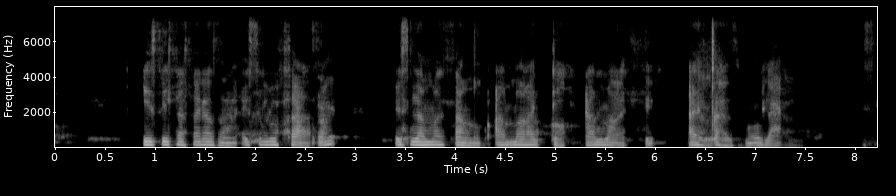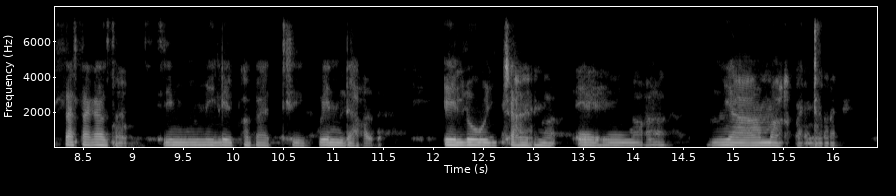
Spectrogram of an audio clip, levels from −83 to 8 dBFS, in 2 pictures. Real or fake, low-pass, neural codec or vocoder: fake; 7.2 kHz; codec, 16 kHz, 8 kbps, FunCodec, trained on LibriTTS, 25 frames a second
